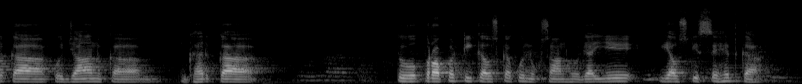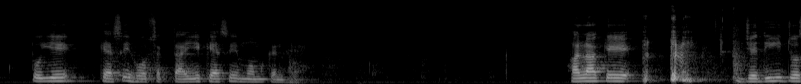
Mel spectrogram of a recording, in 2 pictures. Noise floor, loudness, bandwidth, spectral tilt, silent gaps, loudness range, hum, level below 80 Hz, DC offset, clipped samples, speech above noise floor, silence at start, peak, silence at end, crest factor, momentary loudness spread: -69 dBFS; -35 LUFS; 16.5 kHz; -6 dB/octave; none; 8 LU; none; -76 dBFS; under 0.1%; under 0.1%; 35 dB; 0 s; -12 dBFS; 0 s; 24 dB; 15 LU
